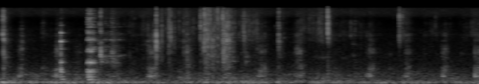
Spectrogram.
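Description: A person chewing a crunchy mouthful of crispy pork belly and pounded long-bean salad: irregular crisp crunches and wet chewing, with the densest crunching about a second in and again around three seconds in.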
